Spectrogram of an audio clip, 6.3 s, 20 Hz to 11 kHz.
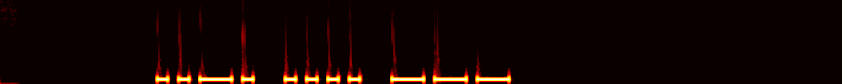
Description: Morse code, heard as a keyed tone, about 15 wpm, 700 Hz. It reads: FHO
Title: USA Call Sign Postfixes - 3 Letters 15wpm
